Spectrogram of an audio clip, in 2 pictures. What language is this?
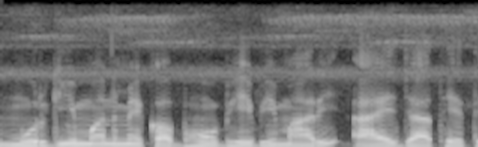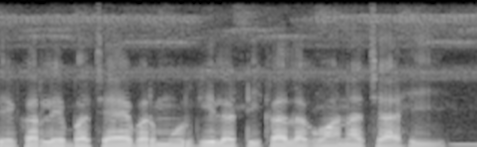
Chhattisgarhi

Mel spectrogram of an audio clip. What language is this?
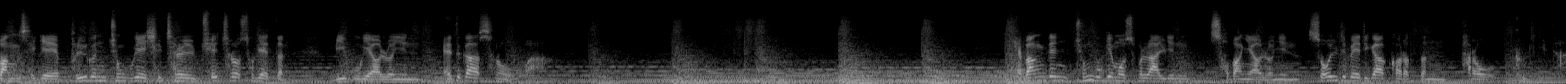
Korean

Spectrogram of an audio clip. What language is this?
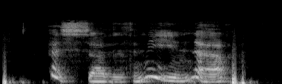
Kabyle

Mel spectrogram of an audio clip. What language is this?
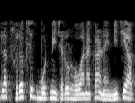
Gujarati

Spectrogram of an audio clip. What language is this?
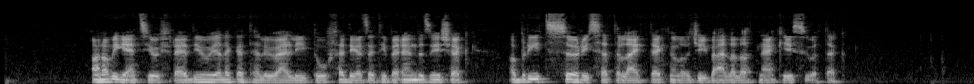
Hungarian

